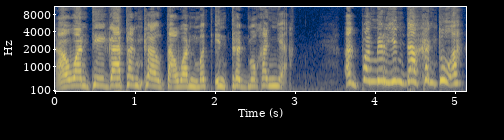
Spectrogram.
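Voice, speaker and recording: Shrill, high, nagging village wife. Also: female voice, expressive, moderate pace, pushed and bright, dry recording, studio quality. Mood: scolding. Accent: Ilocano Filipino. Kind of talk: Ilocano radio comedy drama acting.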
